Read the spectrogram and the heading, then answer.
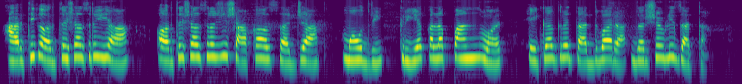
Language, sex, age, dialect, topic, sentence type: Marathi, female, 18-24, Southern Konkan, banking, statement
